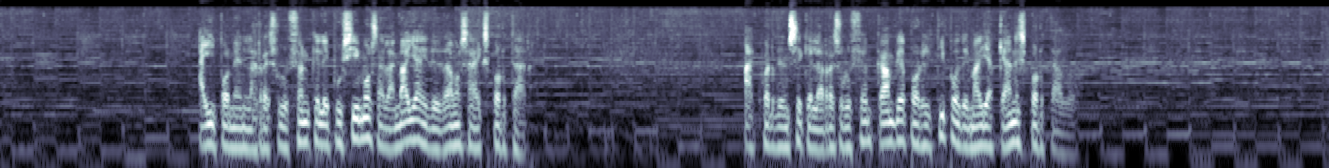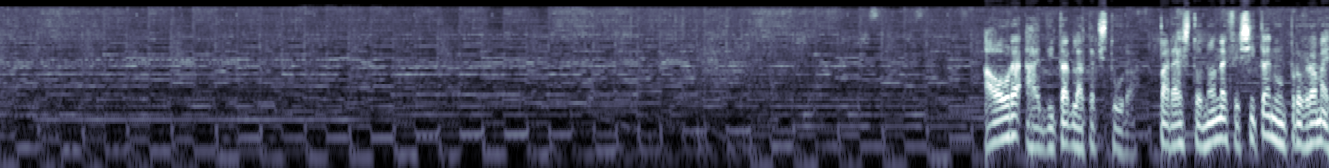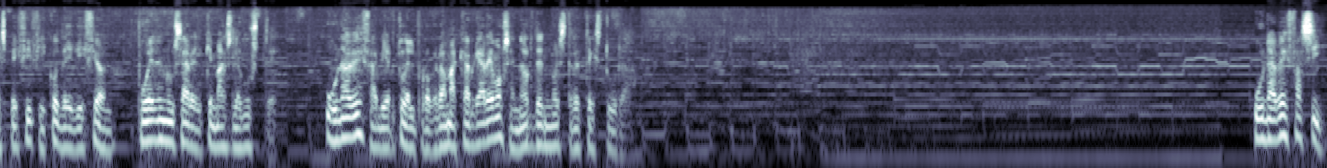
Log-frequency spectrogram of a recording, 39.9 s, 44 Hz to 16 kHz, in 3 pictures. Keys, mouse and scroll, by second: 37.6 right click.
